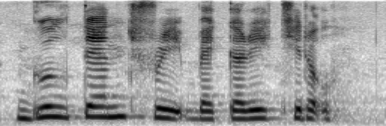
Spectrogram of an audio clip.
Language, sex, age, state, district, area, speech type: Manipuri, female, 18-30, Manipur, Kakching, rural, read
